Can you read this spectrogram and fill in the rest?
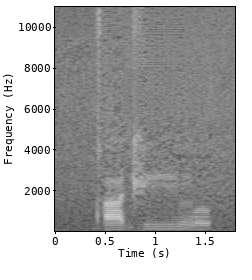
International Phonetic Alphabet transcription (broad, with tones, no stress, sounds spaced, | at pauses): tʰ a˨ d͡ʒ iː˦ ŋ ʊ˦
